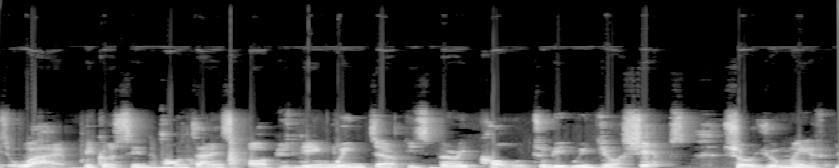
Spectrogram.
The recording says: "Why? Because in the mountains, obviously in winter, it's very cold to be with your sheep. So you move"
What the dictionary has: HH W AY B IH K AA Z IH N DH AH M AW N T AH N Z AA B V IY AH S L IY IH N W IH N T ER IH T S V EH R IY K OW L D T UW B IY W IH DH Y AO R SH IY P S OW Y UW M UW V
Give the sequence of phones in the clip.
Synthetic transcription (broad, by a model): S W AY B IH K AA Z IH N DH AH M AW N T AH N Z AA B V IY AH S L IY IH N W IH N T ER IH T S V EH R IY K OW L D T UW B IY W IH DH Y AO R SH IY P S OW Y UW M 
